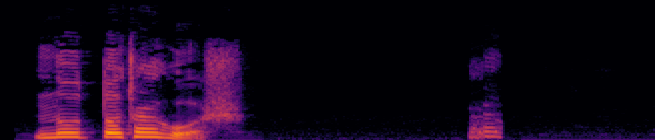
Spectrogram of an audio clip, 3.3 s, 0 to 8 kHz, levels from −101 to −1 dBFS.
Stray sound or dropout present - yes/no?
yes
